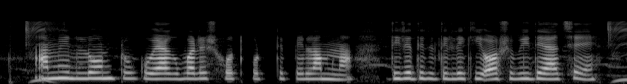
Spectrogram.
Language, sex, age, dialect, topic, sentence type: Bengali, female, 18-24, Northern/Varendri, banking, question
